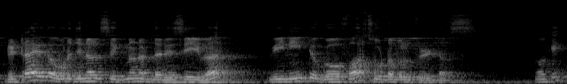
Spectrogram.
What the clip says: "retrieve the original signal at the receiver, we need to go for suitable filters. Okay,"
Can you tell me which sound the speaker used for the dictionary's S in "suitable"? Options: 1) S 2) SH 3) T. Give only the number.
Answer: 1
